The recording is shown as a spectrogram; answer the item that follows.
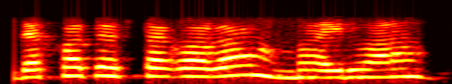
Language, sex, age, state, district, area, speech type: Odia, female, 60+, Odisha, Angul, rural, conversation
